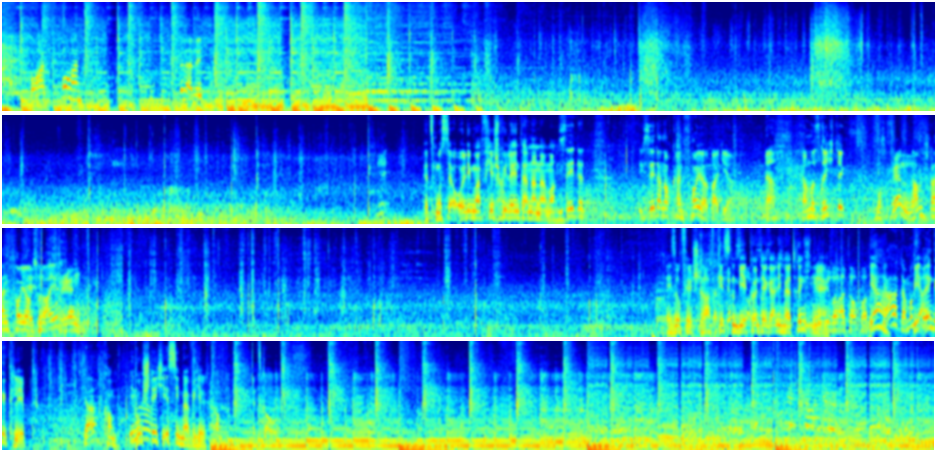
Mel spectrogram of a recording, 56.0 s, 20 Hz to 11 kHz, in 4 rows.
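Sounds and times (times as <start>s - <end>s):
shoes sliding on clay: 7.0s - 14.4s, 28.8s - 37.7s, 42.5s - 44.2s
steady low rumble: 12.9s - 20.4s, 45.0s - 55.9s.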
